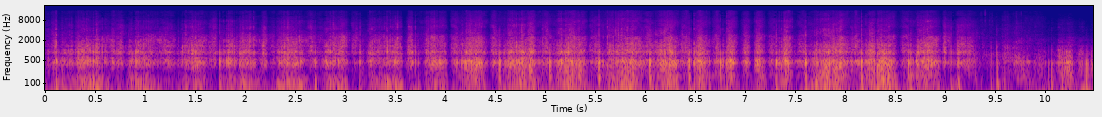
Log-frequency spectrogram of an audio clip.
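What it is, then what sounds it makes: Kraft paper covered notebook. Long nails scratch the cover and top edge of a brown, textured, kraft-paper-covered hardcover notebook with ribbon bookmarks. The result is a dense, fast, irregular rasping scratch, centred in the midrange with a faint steady tone, that runs for about ten seconds and fades slightly at the end.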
